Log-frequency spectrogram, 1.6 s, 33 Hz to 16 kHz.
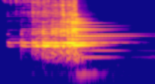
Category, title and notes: Sound effects > Other mechanisms, engines, machines
Dewalt 12 inch Chop Saw foley-030
Blade, Chopsaw, Circularsaw, Foley, FX, Metal, Metallic, Perc, Percussion, Saw, Scrape, SFX, Shop, Teeth, Tool, Tools, Tooth, Woodshop, Workshop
